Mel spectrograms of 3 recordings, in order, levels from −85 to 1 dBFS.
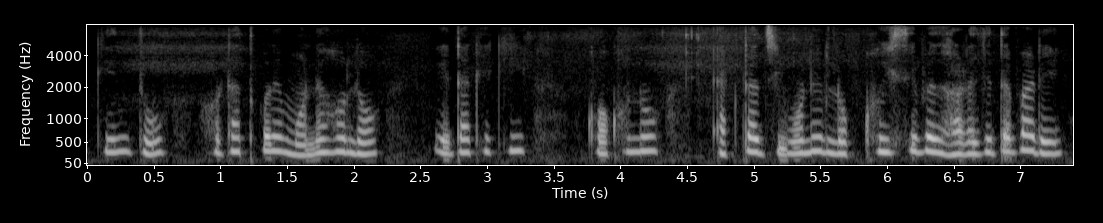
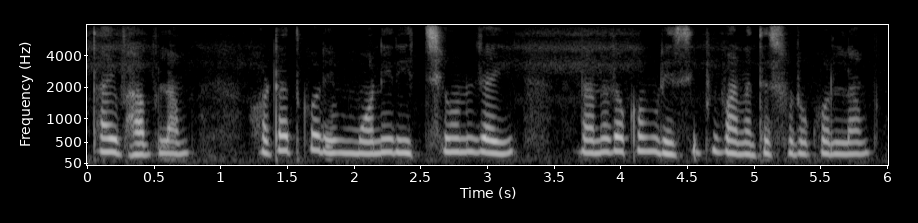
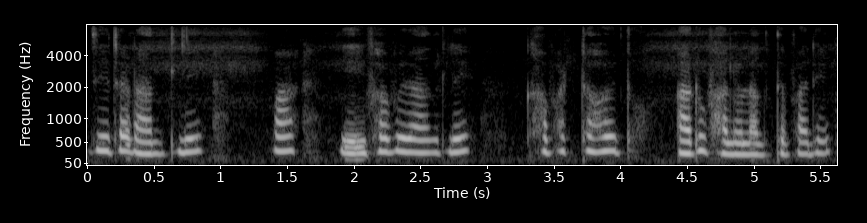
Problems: constant background noise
